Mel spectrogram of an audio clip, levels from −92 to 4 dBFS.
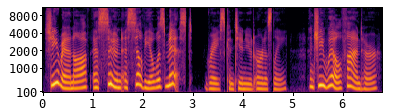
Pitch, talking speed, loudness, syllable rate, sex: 260 Hz, 150 wpm, -16 LUFS, 4.1 syllables/s, female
